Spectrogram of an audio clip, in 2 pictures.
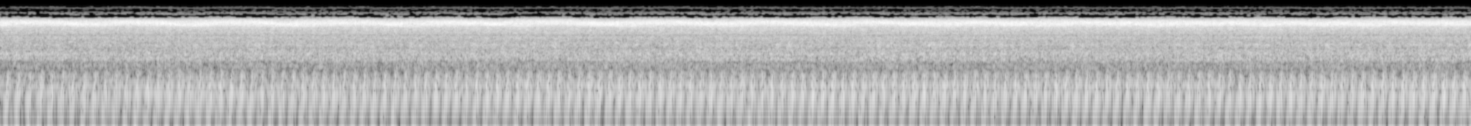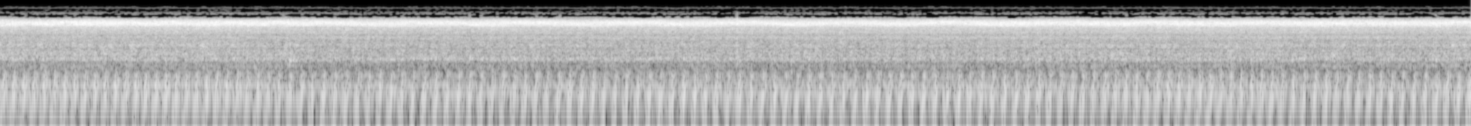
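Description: A small engine running steadily at idle, with a fine even pulsing; its pitch shifts slightly about two-thirds of the way through.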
